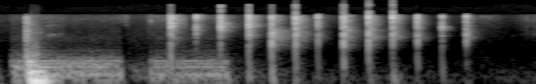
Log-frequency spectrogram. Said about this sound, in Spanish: Me permite, sí, me permite el aplauso.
